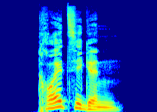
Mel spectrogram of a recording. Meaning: to crucify
- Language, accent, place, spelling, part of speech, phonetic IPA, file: German, Germany, Berlin, kreuzigen, verb, [ˈkʁɔɪ̯t͡sɪɡn̩], De-kreuzigen.ogg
